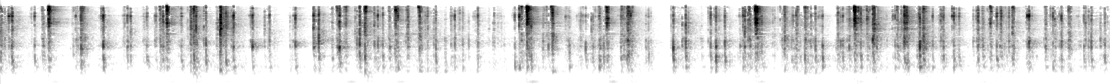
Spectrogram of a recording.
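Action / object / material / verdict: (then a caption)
tap / plastic mechanical keyboard / plastic / none. A full-size mechanical keyboard with white plastic keycaps on a black frame is typed on quickly by fingertips with long pink nails. The result is a steady, dense stream of short, bright clicks and clacks with almost no low end, each keystroke dying away almost instantly.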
